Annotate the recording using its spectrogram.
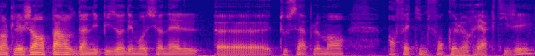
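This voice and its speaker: A man speaks with a very deep, low pitch and vocal fry. His pitch varies in an ordinary way at a moderate pace. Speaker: retired psychology professor. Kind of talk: interview.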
